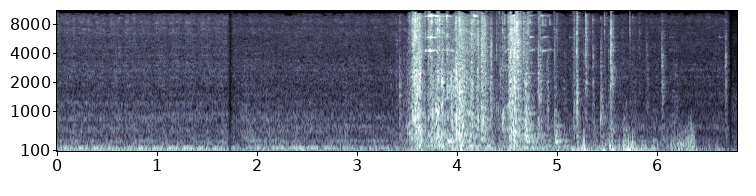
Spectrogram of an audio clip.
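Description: A salvaged Chevrolet TrailBlazer SS LS2's door being torn off by a pulling truck: a steady low engine rumble, then a loud burst of grinding, creaking metal and clanks for a few seconds before it eases off.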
